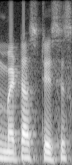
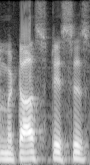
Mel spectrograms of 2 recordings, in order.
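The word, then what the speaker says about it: metastasis: लेकिन अगर ये कैंसर फैला हुआ हो, जिसको हम मेटास्टेसिस कहते हैं या मेटास्टेसिस, ये प्रोनाउंसिएशन गोरों की ओर है, हमारी ओर है, अगर आपका जो कैंसर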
